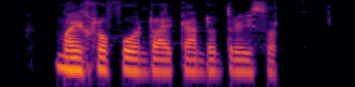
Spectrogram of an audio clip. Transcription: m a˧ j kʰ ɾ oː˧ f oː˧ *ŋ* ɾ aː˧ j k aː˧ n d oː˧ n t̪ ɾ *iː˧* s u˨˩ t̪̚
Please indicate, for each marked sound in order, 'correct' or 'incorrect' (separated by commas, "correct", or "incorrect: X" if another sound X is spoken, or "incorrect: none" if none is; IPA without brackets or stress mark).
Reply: incorrect: n, correct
